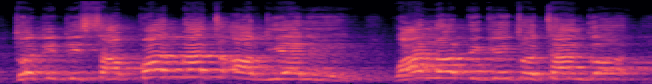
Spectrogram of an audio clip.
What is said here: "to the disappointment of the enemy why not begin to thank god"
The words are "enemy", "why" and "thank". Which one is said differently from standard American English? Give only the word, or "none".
thank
